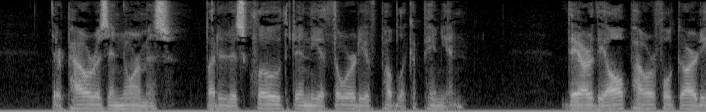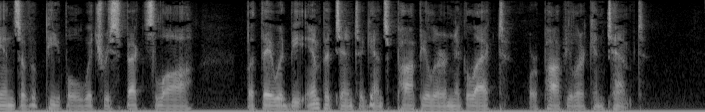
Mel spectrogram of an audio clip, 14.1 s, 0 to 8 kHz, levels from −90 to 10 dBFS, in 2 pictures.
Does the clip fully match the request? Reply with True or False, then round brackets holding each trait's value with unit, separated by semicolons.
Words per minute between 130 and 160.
True (155 wpm)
